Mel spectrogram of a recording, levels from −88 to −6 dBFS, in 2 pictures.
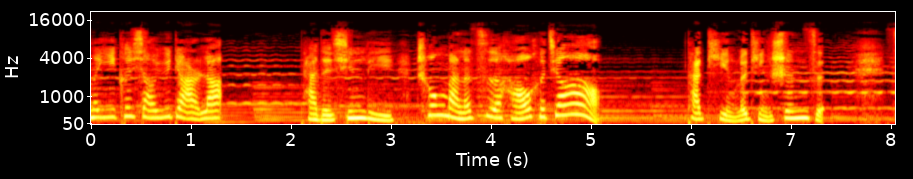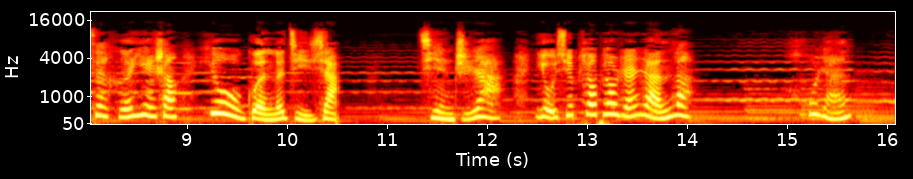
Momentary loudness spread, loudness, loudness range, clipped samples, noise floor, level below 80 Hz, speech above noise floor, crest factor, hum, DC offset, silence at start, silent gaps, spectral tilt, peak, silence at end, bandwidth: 18 LU; -16 LUFS; 2 LU; under 0.1%; -41 dBFS; -44 dBFS; 25 dB; 18 dB; none; under 0.1%; 0 s; none; -4 dB/octave; 0 dBFS; 0 s; 12.5 kHz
